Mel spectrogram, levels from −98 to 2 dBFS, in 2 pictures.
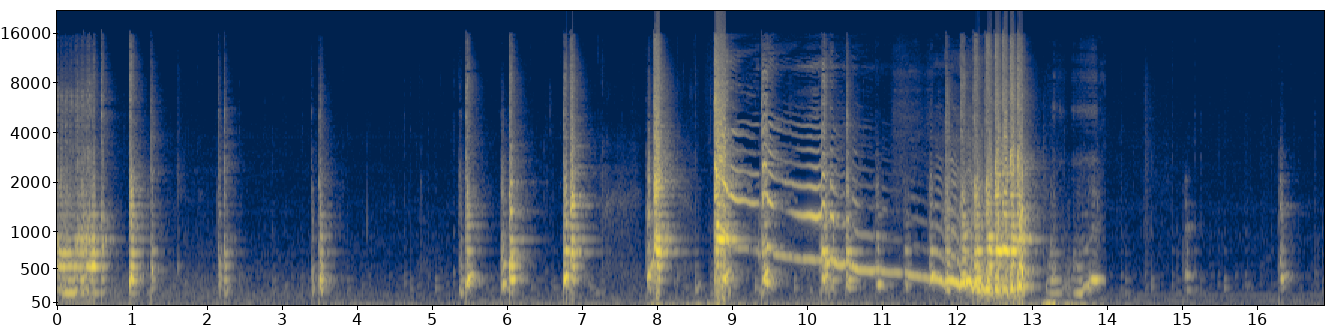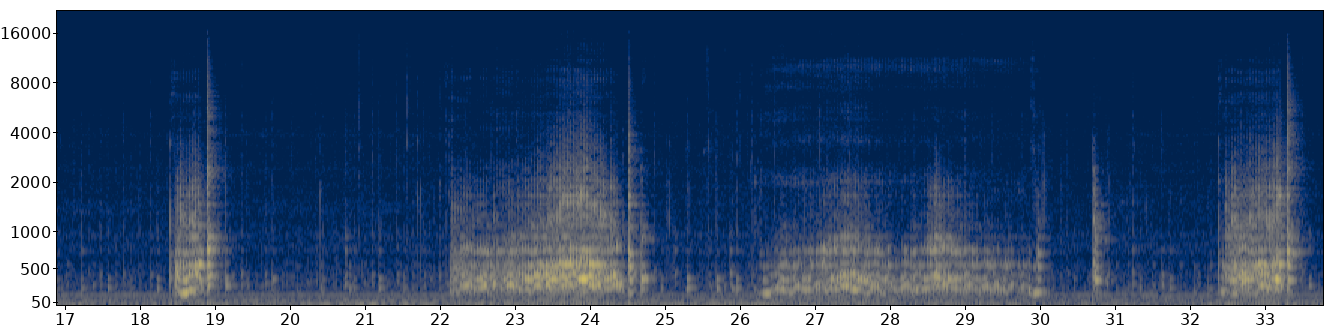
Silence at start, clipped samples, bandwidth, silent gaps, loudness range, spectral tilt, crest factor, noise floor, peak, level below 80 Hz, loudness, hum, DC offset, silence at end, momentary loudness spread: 0 s; 0.2%; 16 kHz; none; 26 LU; -4 dB/octave; 18 dB; -60 dBFS; 0 dBFS; -46 dBFS; -13 LUFS; none; under 0.1%; 0.45 s; 29 LU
